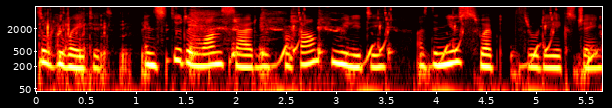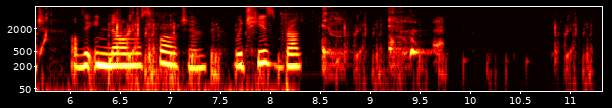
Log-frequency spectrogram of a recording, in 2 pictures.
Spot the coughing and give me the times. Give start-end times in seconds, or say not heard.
1.5-3.6, 8.1-9.8.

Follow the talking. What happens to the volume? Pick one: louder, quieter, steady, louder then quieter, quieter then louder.
steady.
